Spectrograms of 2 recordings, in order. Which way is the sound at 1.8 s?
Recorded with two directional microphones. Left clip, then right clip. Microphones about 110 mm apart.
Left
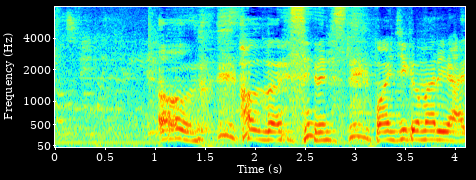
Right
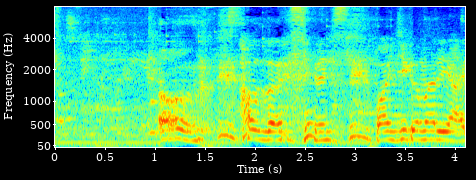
35° left (ahead or behind).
